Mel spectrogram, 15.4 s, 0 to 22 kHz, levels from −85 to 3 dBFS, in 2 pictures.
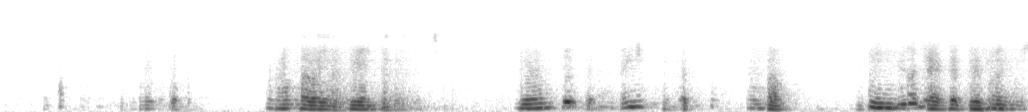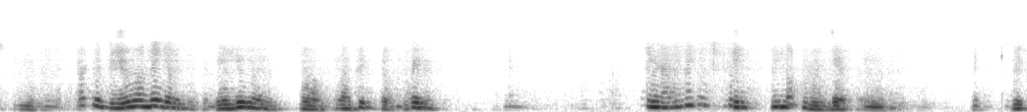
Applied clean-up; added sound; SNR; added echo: neural mask model DeepFilterNet 3.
